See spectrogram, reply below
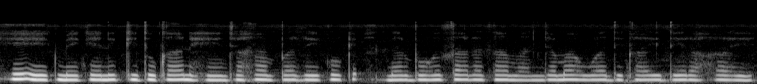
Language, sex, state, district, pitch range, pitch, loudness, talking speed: Hindi, female, Madhya Pradesh, Bhopal, 205-215 Hz, 210 Hz, -16 LUFS, 160 wpm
